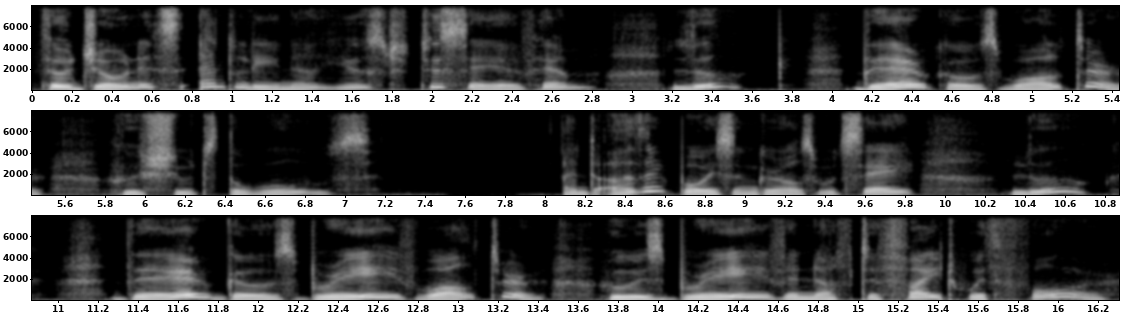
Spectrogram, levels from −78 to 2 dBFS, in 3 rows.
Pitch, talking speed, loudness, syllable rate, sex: 210 Hz, 135 wpm, -18 LUFS, 3.8 syllables/s, female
